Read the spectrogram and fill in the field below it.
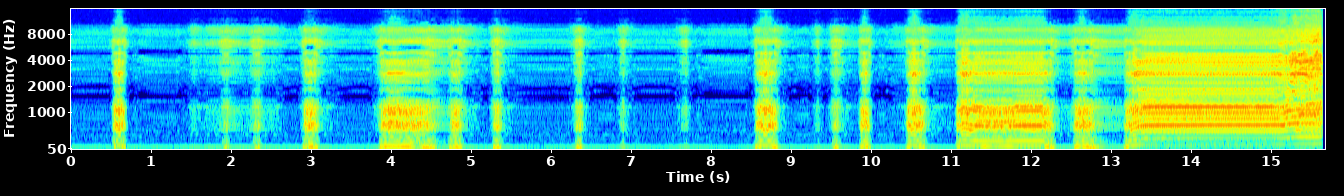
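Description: Repeated short gasping in-breaths and voiced catches that build toward a sneeze but trail into a long groan, apparently an acted imitation.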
